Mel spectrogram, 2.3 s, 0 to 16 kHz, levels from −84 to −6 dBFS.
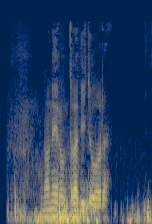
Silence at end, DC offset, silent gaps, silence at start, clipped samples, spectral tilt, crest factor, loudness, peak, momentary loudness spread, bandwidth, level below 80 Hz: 0 s; under 0.1%; none; 0.1 s; under 0.1%; -8.5 dB/octave; 18 dB; -21 LUFS; -4 dBFS; 17 LU; 11.5 kHz; -28 dBFS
